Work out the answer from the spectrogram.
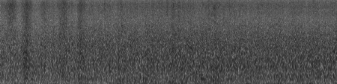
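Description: Steady rain that has just started falling, making an even hiss. A few short scrapes or rustles come in the first second.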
